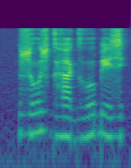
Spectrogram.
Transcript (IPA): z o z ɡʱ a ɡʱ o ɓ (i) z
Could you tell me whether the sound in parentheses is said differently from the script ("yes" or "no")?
yes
